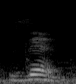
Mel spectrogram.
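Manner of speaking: zin said short and quiet; reduced schwa. Shown as a demonstration. Teacher to second graders, demonstrating the schwa. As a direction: clip the zen of frozen to a quiet zin. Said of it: "we say I".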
